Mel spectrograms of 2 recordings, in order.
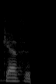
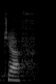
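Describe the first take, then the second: First: It ends in a voiced v with a soft vowel. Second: It ends in a voiceless f sound. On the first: It means cellar. The speaker calls it right. "оно заканчивается на «в»" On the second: It sounds like a different word. The speaker calls it wrong. "Если я ее не скажу, вот, не обозначу, у меня получится cave"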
